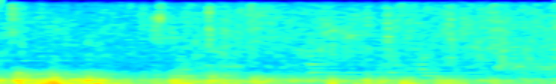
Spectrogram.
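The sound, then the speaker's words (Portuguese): Deep, rolling thunder rumbles continuously beneath a steady wash of heavy rain falling on a meadow, loud, with no voices present. “Nuvens pesadas como montanhas de chumbo engoliram o sol. E uma chuva impiedosa desabou sobre o prado.”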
